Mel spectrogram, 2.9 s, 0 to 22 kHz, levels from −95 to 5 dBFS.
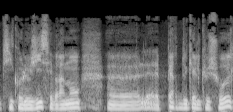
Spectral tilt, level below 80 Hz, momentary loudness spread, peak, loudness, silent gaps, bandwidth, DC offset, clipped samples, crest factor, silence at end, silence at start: -5.5 dB/octave; -40 dBFS; 5 LU; 0 dBFS; -13 LUFS; none; 14 kHz; under 0.1%; under 0.1%; 12 dB; 0 s; 0.05 s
